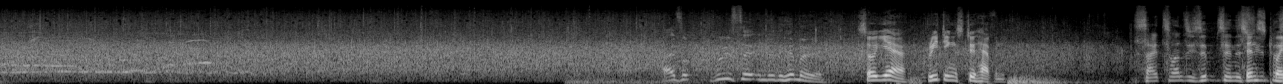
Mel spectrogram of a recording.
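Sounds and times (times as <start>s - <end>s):
audience clapping: 0.0s - 11.8s
speech: 6.6s - 10.4s, 11.4s - 12.8s.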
